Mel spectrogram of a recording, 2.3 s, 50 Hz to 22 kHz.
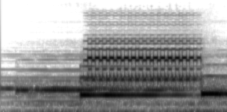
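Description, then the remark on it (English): A telephone rings with a steady electronic warble, shifting to a brighter, harsher tone for about a second before settling back, past 7 o'clock on a Thursday. It sounds clear, with no voices. “I picked up the phone.”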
